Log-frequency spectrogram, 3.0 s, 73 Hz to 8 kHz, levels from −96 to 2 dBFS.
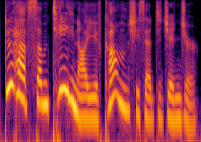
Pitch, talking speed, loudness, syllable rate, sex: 235 Hz, 220 wpm, -16 LUFS, 4.5 syllables/s, female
